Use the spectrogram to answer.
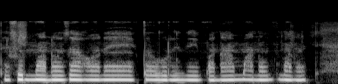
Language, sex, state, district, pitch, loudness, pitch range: Chakma, female, Tripura, Unakoti, 210 Hz, -13 LUFS, 205-210 Hz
